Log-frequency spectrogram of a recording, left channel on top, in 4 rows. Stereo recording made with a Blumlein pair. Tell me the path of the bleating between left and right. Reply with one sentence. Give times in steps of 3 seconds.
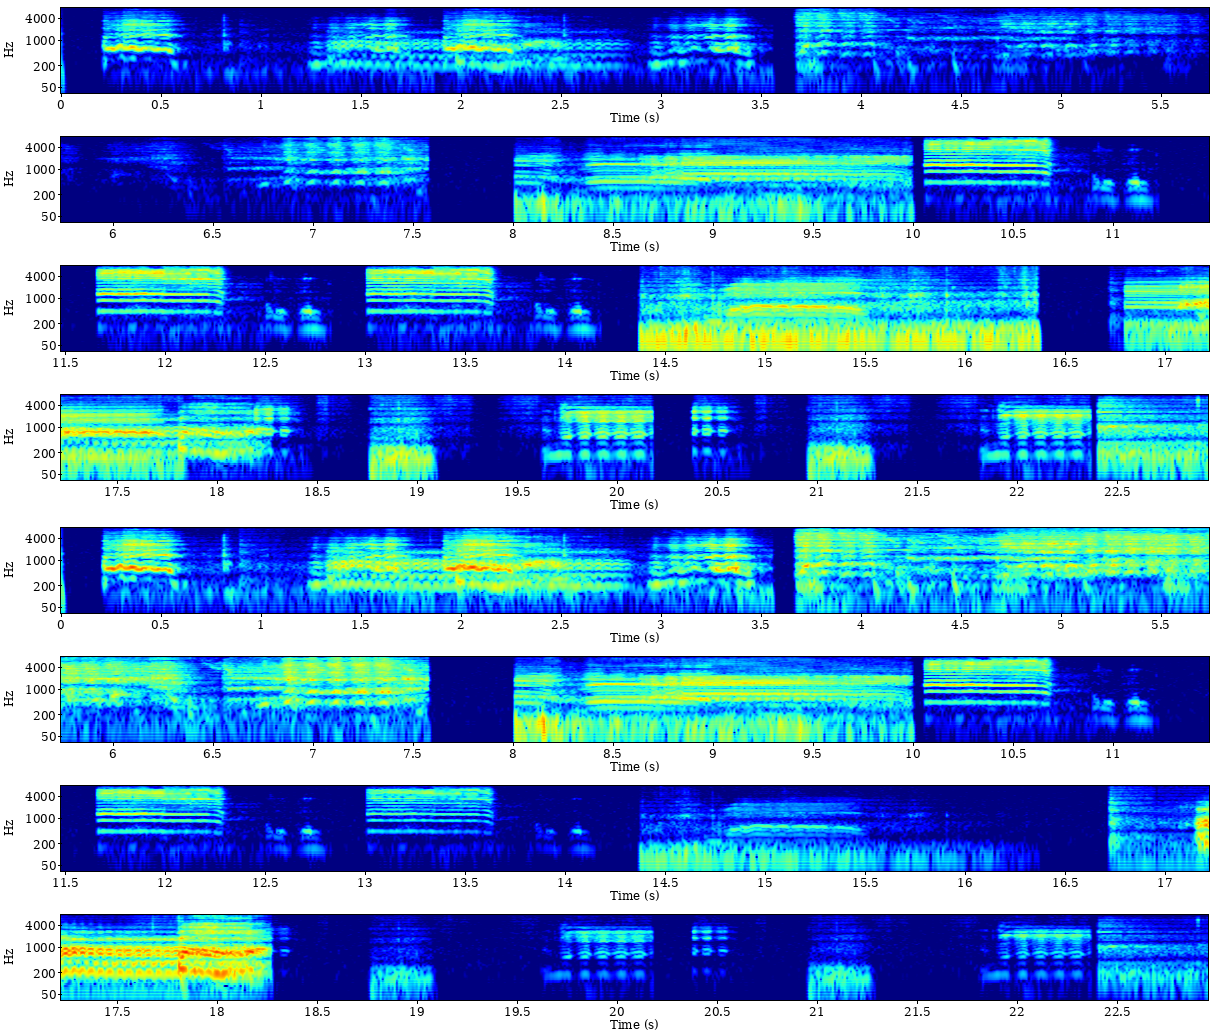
In this clip you hear the bleating on the right from 0 s, in the centre from 9 s and on the left from 12 s.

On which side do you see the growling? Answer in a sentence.
You can hear the growling on the right.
